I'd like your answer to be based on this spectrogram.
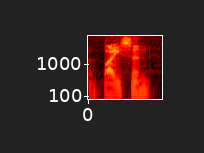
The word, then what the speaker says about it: Bison: Not the Bison, the Bison. – The Bison? – The Bison. – Okay. – That's how they say it. – I always thought it was Bison. – Sort of like Boise.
